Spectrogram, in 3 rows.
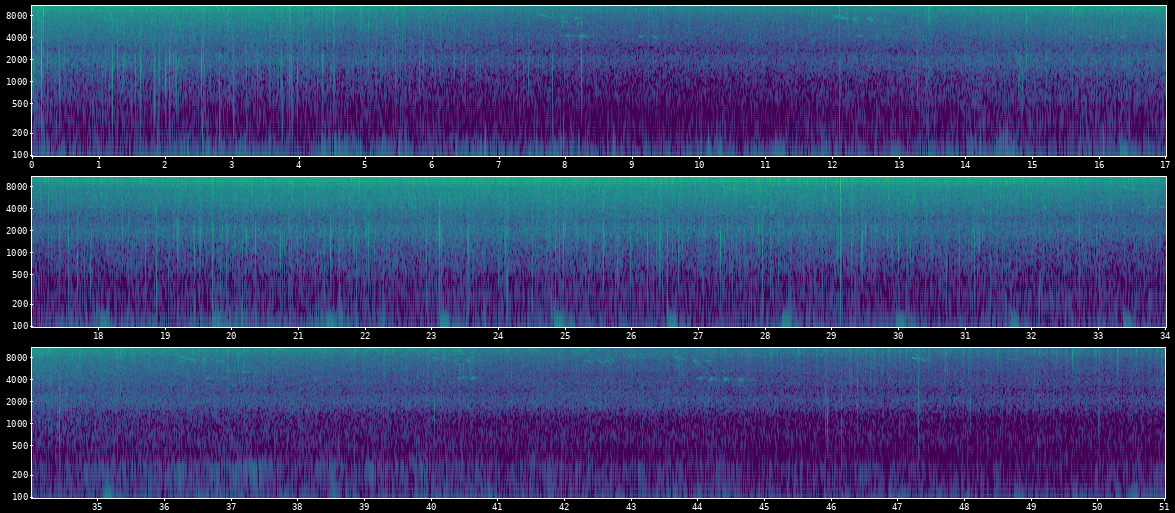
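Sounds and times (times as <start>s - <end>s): hailstones ticking: 0.0s - 8.3s, 10.6s - 41.4s
rain hissing: 0.0s - 44.1s.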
